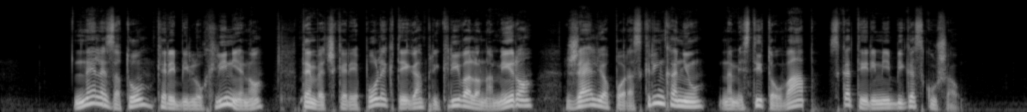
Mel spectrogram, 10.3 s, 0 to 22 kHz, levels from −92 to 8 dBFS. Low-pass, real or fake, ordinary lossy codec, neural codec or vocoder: 19.8 kHz; fake; none; vocoder, 44.1 kHz, 128 mel bands every 256 samples, BigVGAN v2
